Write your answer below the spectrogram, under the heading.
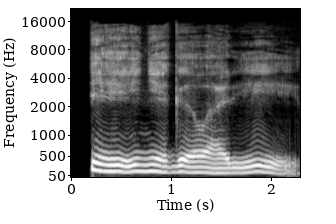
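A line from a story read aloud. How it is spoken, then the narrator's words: Sympathetic whine. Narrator (Russian): сочувственно скулит Гавриловна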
